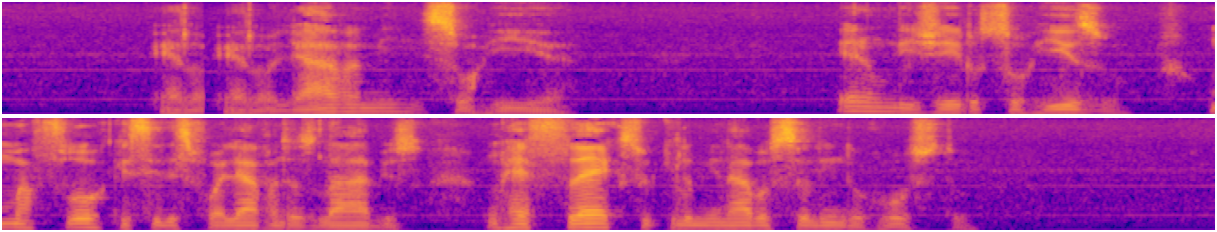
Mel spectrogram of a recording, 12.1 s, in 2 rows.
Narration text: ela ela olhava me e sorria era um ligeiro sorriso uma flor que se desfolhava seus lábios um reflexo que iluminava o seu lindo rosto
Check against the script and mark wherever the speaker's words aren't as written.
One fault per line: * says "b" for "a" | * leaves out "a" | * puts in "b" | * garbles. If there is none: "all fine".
all fine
